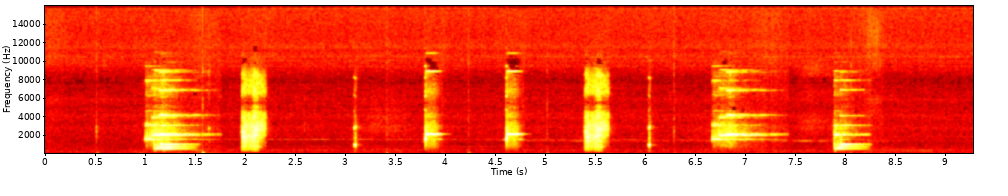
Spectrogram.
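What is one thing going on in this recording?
Short electronic game chimes ring out.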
